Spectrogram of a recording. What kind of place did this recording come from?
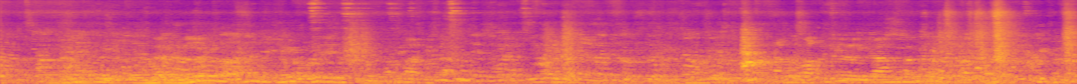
restaurant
